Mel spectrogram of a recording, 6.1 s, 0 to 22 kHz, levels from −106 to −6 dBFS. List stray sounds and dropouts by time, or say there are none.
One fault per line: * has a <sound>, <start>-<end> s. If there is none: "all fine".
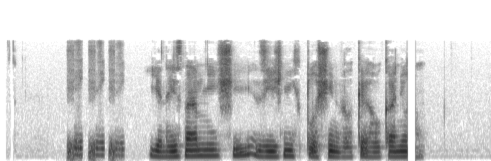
* has a laugh, 0.8-1.6 s
* has a dropout, 5.1-5.2 s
